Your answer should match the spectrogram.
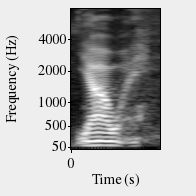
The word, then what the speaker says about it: Yahweh: Obviously, we write language differently now, but the best way that we know how to pronounce this name is Yahweh.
